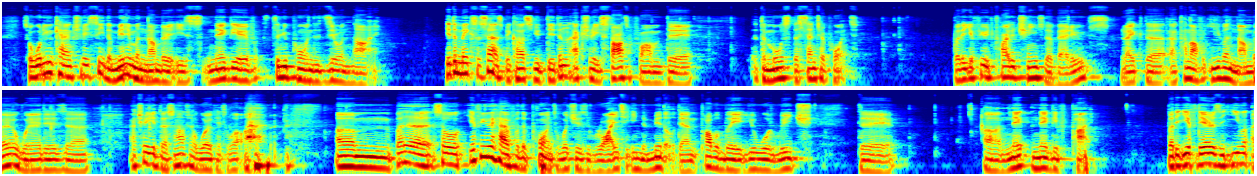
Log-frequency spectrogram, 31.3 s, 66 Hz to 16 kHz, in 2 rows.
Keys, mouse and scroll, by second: 1.3-4.3 drag, 6.5-13.3 middle drag, 13.3 click, 14.4-15.0 middle drag, 15.0 scroll down 1, 15.1-15.5 scroll up 3, 16.0 shift+middle click, 16.4-17.1 scroll up 1, 17.1-21.1 shift+middle drag, 21.1 click, 24.1-30.1 middle drag.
